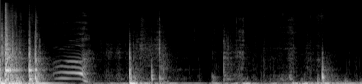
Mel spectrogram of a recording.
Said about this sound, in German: Sorry, mein Mikrofon ist umgefallen.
